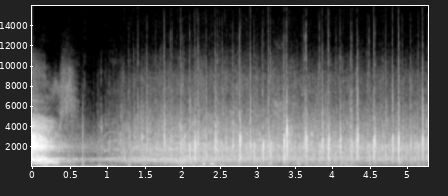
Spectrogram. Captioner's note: audience cheering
